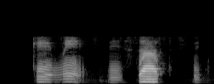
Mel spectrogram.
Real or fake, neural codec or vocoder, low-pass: real; none; 3.6 kHz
